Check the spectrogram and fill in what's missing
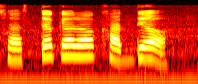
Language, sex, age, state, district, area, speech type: Odia, female, 45-60, Odisha, Cuttack, urban, read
